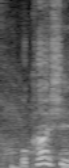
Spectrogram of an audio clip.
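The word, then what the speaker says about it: お菓子: like grapes orash okashi okashi is the General uh noun for any kind of snack any kind of snack is okashi okay now okashi means kind of crazy right you know the pronunciation difference what's this okashi this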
